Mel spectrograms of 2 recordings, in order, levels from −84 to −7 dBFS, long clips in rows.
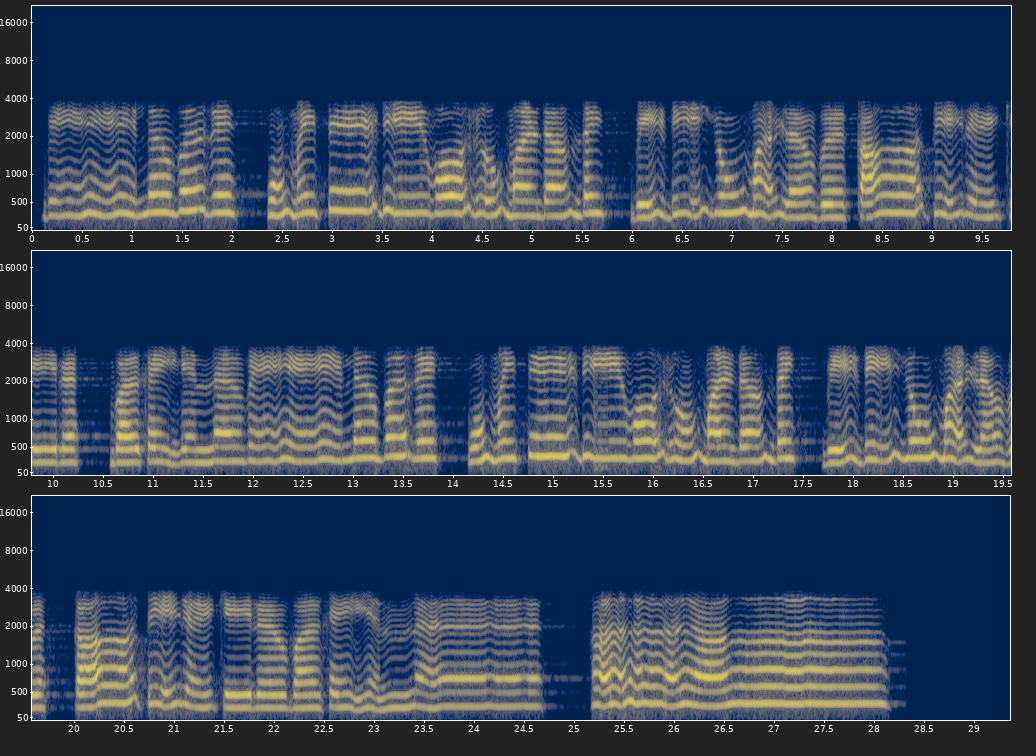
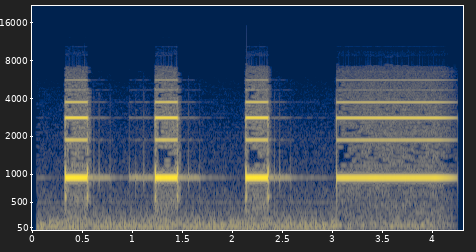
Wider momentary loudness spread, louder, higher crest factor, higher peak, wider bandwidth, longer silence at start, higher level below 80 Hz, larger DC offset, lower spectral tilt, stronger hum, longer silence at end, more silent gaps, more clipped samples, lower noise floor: about the same, 7 LU vs 6 LU; second, -23 LUFS vs -12 LUFS; about the same, 16 dB vs 14 dB; second, -6 dBFS vs 0 dBFS; second, 4 kHz vs 7.6 kHz; about the same, 0.1 s vs 0.1 s; second, -66 dBFS vs -40 dBFS; second, under 0.1% vs 0.3%; first, -7.5 dB/octave vs -1 dB/octave; neither; first, 1.2 s vs 0.05 s; neither; neither; first, under -90 dBFS vs -36 dBFS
